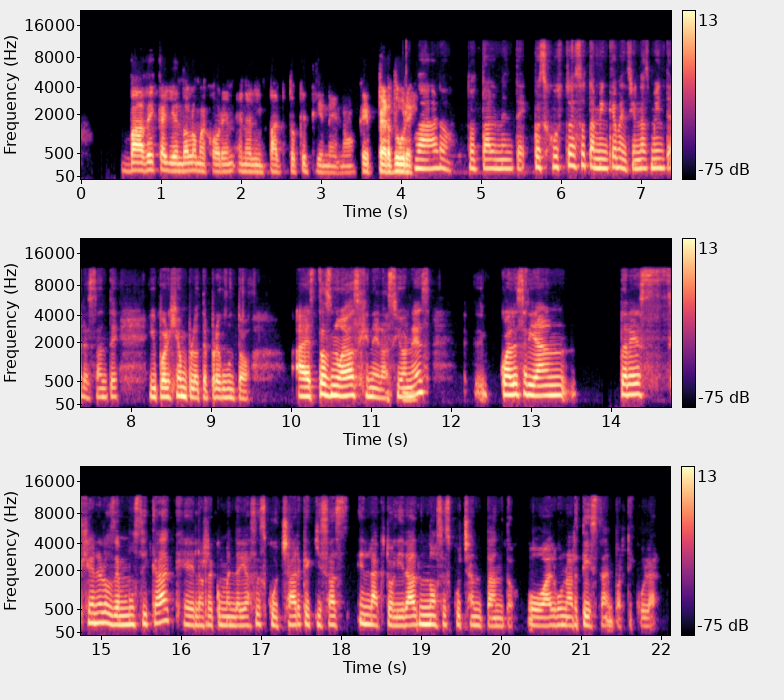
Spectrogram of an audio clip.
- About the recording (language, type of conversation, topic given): Spanish, podcast, ¿Qué música te conecta con recuerdos personales y por qué?
- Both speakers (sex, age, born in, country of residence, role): female, 35-39, Mexico, Mexico, host; male, 25-29, Mexico, Mexico, guest
- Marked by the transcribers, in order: none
